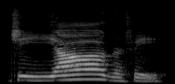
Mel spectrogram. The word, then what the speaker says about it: geography: word geography yeah yeah make sure you don't have a glottal stop here geography geography gr grow weak vowel schwa geography person geographer geographer adjective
